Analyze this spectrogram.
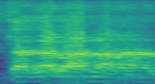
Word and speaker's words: Dalai Lama: Daily Lama. He writes in the Daily Mail. The Daily Lama. Lama, yeah. It's very good. How do you say that in English? Dalai Lama.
